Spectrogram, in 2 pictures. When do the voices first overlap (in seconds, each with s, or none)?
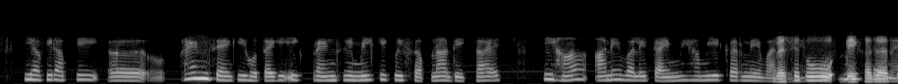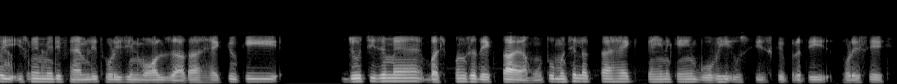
7.7 s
